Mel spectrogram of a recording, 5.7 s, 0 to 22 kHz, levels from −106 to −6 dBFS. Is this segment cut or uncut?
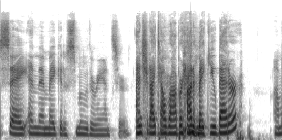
cut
